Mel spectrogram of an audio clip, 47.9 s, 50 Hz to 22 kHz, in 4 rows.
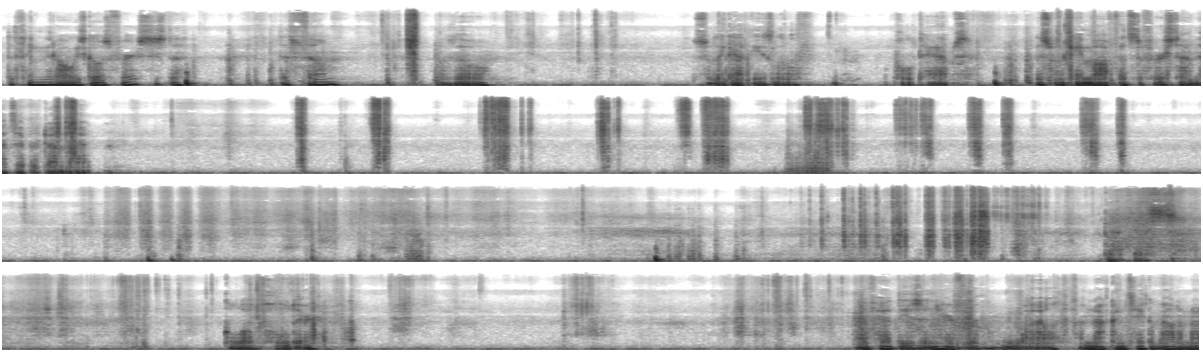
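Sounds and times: velcro ripping and pressing: 3.9 - 4.3, 14.9 - 16.0, 16.8 - 22.2, 22.8 - 23.4, 32.0 - 34.6, 36.8 - 37.8
gloves rustling on fabric: 24.1 - 30.8.

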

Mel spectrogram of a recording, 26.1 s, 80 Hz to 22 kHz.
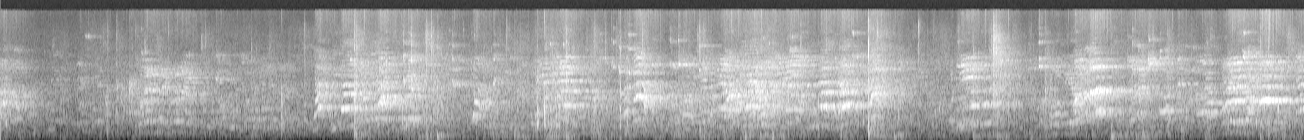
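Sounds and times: voices shouting and calling: 6.2 - 26.0.

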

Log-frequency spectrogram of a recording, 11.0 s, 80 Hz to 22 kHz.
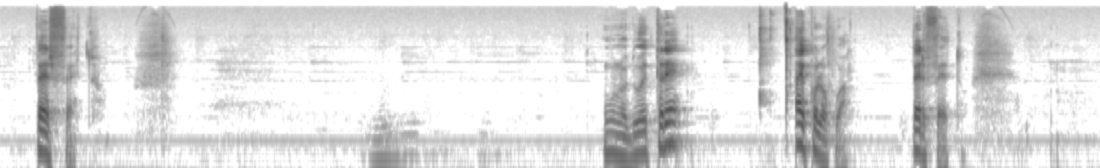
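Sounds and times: low electrical hum: 0.0 - 11.0
soft breath: 1.4 - 4.5, 9.7 - 11.0
man murmuring: 3.6 - 4.5.

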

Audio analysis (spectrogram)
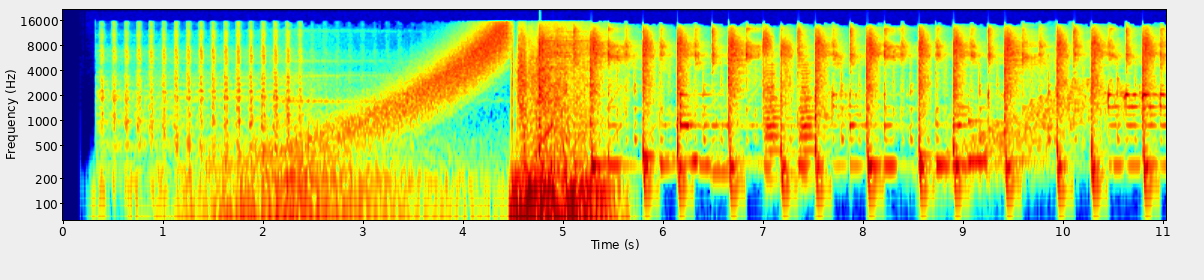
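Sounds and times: deep rumble: 0.2 - 5.7.

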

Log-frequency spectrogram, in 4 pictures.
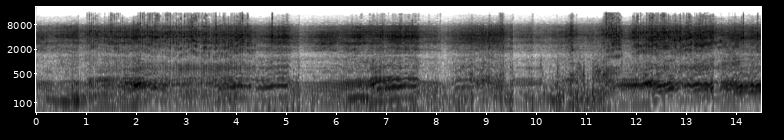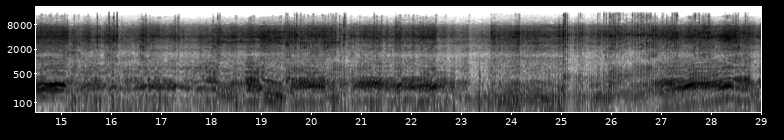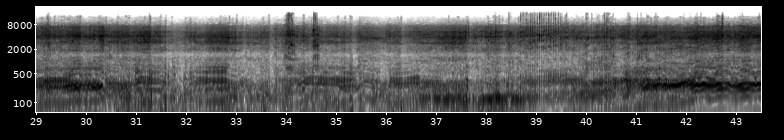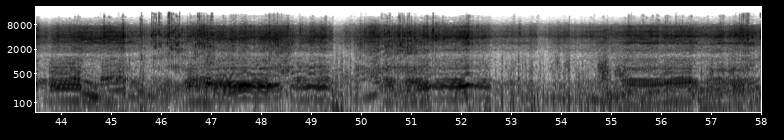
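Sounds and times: loud rush of noise: 0.0 - 58.0
motocross engine revving: 0.0 - 58.0.

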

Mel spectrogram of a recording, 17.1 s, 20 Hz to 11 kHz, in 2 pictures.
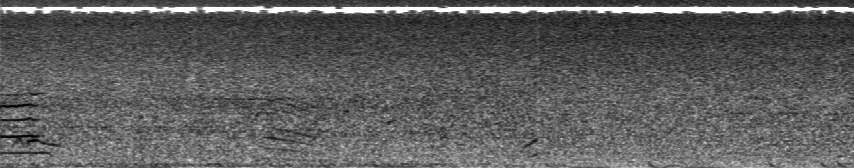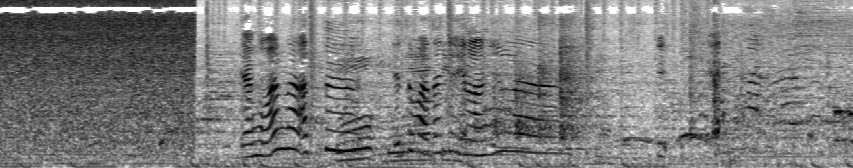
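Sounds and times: water rushing down waterfall: 0.0 - 10.5.

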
